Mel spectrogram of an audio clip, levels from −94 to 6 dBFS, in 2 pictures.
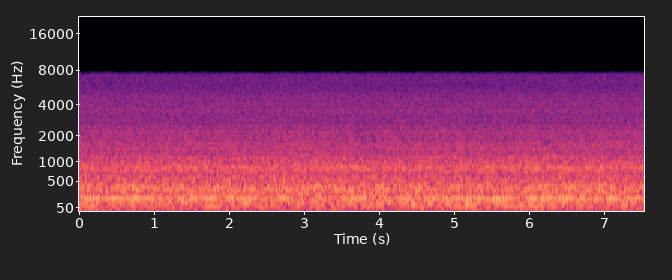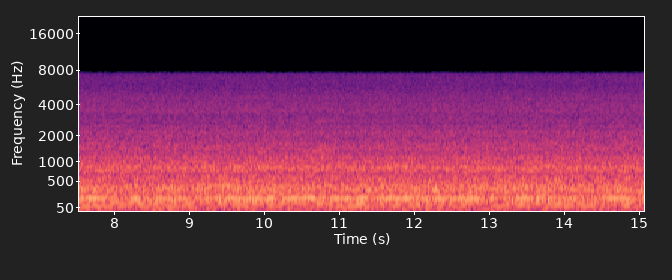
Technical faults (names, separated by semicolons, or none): none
